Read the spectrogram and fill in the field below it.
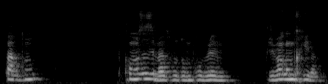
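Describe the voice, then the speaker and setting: A young woman from France tells a story from her own life in a rapid, casual vlog manner. She talks in slang and jumps into other people's lines as she tells it. Her voice sits at a middle pitch and races along. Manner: fast, slangy, animated retelling. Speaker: YouTuber.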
